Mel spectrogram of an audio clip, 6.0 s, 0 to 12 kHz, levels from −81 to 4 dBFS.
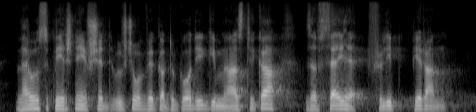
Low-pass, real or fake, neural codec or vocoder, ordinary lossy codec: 10.8 kHz; fake; codec, 16 kHz in and 24 kHz out, 0.6 kbps, FocalCodec, streaming, 2048 codes; none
